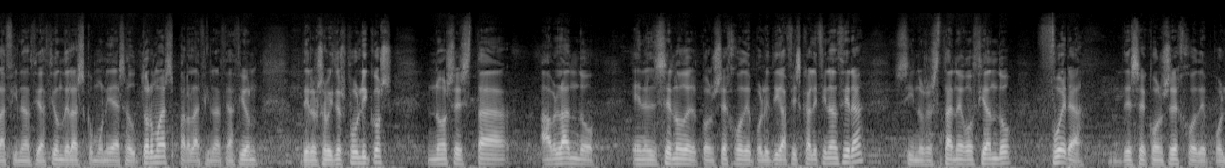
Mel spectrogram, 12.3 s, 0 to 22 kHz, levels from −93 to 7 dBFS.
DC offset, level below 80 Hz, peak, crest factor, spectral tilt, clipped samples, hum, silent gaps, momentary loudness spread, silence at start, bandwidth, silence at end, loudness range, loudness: under 0.1%; -48 dBFS; -4 dBFS; 18 dB; -6 dB/octave; under 0.1%; none; none; 8 LU; 0 s; 13.5 kHz; 0 s; 1 LU; -24 LUFS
